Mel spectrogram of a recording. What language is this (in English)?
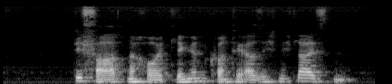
German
